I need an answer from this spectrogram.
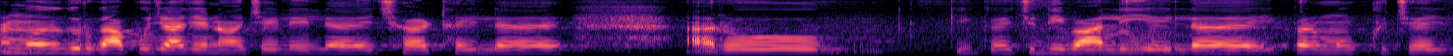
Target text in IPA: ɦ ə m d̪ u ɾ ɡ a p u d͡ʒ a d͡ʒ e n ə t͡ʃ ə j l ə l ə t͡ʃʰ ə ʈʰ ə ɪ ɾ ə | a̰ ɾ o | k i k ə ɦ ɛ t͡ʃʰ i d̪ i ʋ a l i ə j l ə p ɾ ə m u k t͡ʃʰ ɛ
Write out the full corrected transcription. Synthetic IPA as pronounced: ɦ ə m d̪ u ɾ ɡ a p u d͡ʒ a d͡ʒ e n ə t͡ʃ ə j l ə l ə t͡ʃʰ ə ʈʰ ə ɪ l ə | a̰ ɾ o | k i k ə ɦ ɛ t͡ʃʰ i d̪ i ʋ a l i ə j l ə p ɾ ə m u kʰ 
